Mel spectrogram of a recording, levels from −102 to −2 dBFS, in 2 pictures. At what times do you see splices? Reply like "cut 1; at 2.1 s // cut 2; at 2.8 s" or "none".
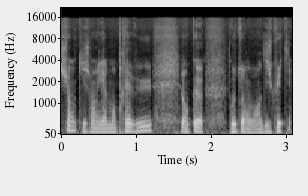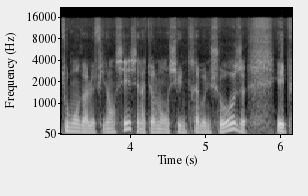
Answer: cut 1; at 1.6 s // cut 2; at 3.0 s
